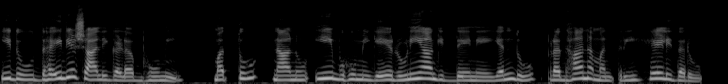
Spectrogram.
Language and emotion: Kannada, neutral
